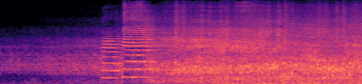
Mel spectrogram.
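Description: The Midland Pullman, an HST train, approaches the level crossing and sounds a short two-note horn about a second in. It then passes at speed with a loud, steady rush of train noise.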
